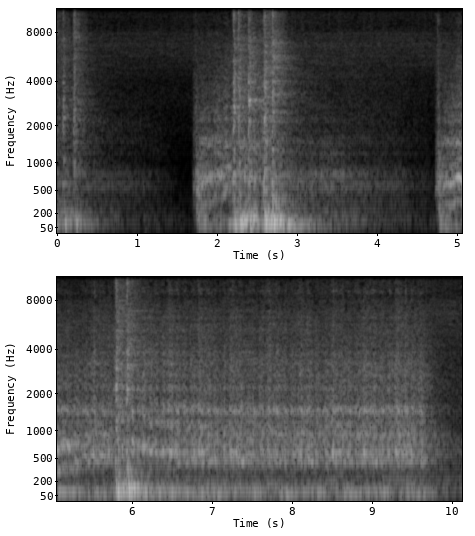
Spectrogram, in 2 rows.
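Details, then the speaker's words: C65 dump truck with a carburetor swapped in from a Ford 300. It catches, stumbles and dies, then restarts running unevenly with a wavering note. Fuel-starved. "Okay, so since last time, I absolutely could not get it to prime. I think because there's so many fuel lines and it's got a heavy duty fuel filter."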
